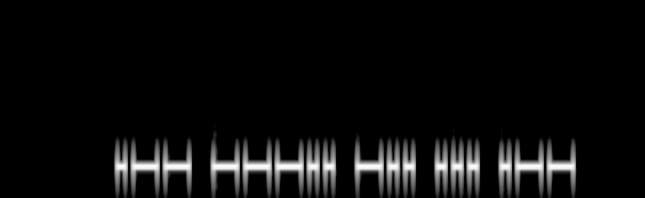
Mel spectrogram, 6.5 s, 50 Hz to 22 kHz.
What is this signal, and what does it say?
Morse code, heard as a keyed tone, about 15 wpm, 700 Hz. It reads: W8DSW
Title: USA Call Signs - 2x Character Spacing - 15wpm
